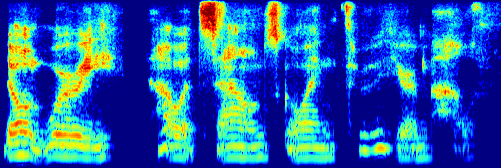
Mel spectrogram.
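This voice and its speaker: A woman with a raspy voice reading a poem aloud slowly and softly over a video call. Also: deep voice, expressive. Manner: soft, slow, deliberate pauses. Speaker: poetry reader.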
